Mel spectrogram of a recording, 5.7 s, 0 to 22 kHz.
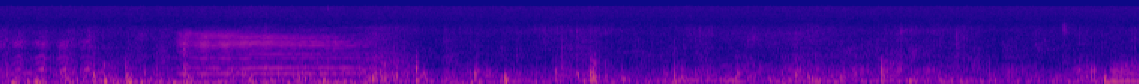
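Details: A single bleat lasting about one second, held level and nasal, from a black goat at Sunny's Black Goat Farm in Gimhae, South Korea. It comes from the farm exercise yard on sunny Sunday morning 31 March 2019, with a low rumbling background.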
